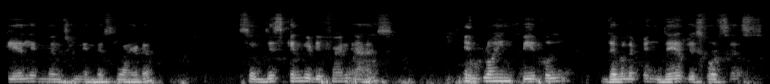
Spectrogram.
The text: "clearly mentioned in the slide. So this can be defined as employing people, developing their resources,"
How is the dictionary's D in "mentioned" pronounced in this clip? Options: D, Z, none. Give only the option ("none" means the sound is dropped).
D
